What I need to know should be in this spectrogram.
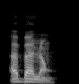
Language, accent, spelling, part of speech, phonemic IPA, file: French, France, abalant, verb, /a.ba.lɑ̃/, LL-Q150 (fra)-abalant.wav
- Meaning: present participle of abaler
